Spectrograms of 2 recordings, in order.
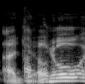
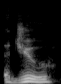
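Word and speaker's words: Ajou: Joe A. Joe Ajo. It's a j o u and it's a joe a joe. Oh, cool. Yeah. And some people pronounced it a Jew before and he was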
